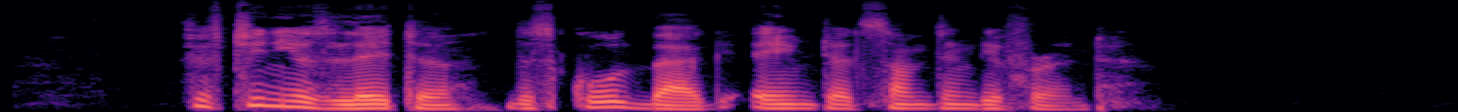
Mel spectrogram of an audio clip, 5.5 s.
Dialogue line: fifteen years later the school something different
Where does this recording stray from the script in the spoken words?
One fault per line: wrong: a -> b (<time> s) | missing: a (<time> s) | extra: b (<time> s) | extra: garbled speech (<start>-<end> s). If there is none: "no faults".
extra: bag aimed at (2.4 s)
